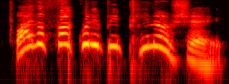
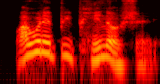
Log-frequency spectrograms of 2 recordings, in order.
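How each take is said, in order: First: Very high-pitched disbelief; incredulous repeat. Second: Quick, softer questioning; puzzled objection. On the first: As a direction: shoot the voice way up in exasperation. Repeats question, now incredulous. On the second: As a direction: question the guess quickly, without raising your voice. Questions a wrong guess. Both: Real, not acted.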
